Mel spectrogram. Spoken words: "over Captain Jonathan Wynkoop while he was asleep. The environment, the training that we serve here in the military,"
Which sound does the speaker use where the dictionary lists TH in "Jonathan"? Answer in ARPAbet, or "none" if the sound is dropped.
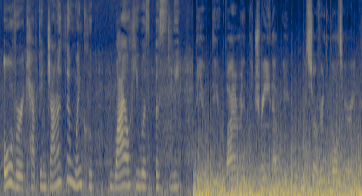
TH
